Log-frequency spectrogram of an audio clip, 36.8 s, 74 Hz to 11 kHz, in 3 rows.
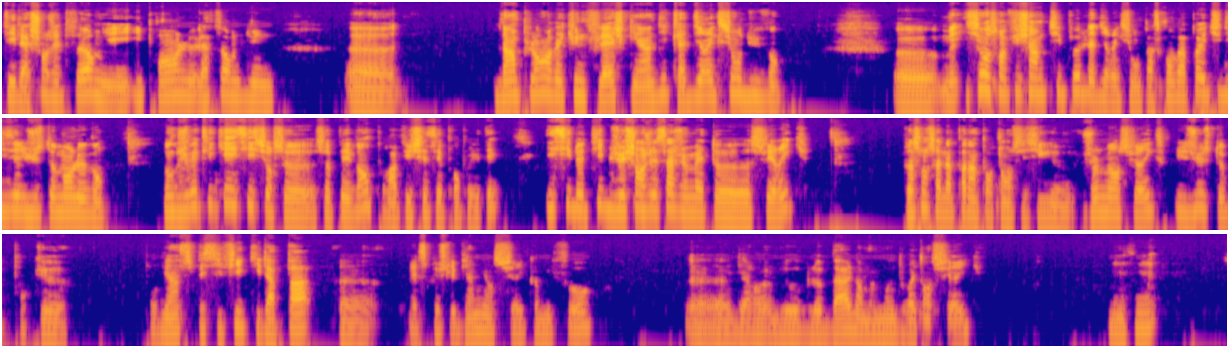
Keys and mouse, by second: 0.5 click, 3.9 click, 6.0 click, 10.1 click, 13.6 click, 15.7 click, 18.9 click, 23.8 click, 25.2 click, 29.3 click, 33.1 click, 34.1 click.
